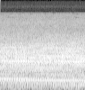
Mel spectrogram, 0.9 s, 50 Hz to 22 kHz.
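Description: NASCAR race car engine at the 2002 Pennsylvania 500, a short, steady, faint high-pitched engine whine at speed.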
